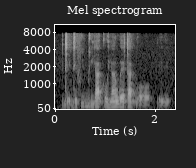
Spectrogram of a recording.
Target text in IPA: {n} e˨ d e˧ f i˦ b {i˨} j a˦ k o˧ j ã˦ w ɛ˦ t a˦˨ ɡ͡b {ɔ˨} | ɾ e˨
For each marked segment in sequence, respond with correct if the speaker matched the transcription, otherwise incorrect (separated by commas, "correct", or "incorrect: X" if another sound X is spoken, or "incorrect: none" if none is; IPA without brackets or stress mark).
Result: incorrect: d, incorrect: i˧, correct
